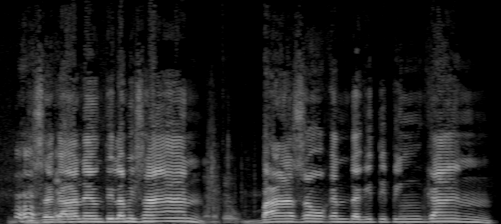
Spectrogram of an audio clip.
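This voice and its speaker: A man's voice: sits high, fairly even intonation, slow, pushed and bright, soft background music, heavily acted. A man with an Ilocano accent playing a drunken young watchman in a radio comedy drama, slurring and dragging his words. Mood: rowdy, jolly. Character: drunken young nephew, carefree village watchman and drinker.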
